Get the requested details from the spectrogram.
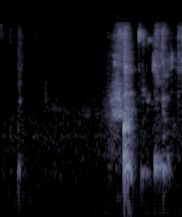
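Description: sipping lemon water

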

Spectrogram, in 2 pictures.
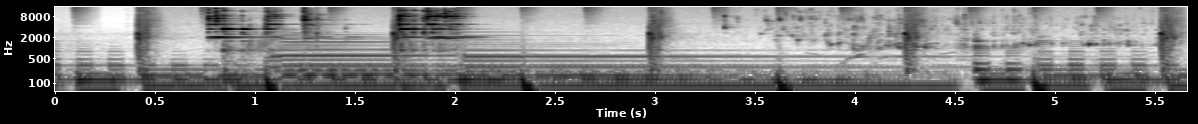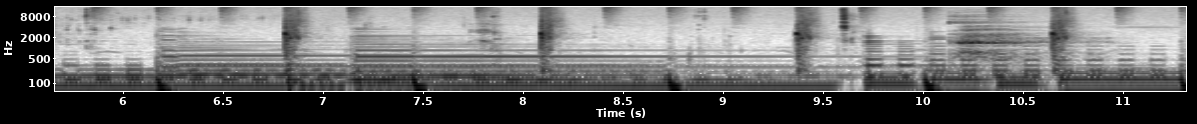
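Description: glasses clinking

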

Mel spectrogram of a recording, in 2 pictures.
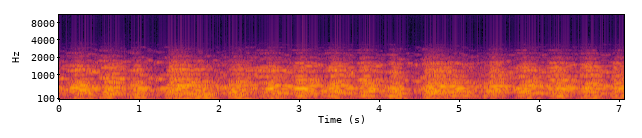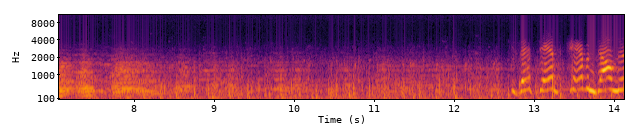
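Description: horse hooves galloping

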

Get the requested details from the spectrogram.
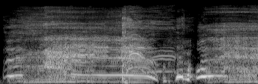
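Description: person screaming

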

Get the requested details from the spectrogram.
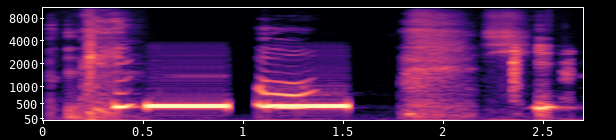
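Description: phone call ringing tone

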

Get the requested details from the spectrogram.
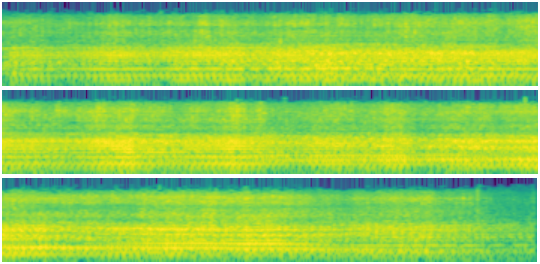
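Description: propeller airplane engine

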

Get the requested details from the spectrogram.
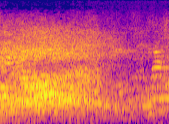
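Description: audience shouting

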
